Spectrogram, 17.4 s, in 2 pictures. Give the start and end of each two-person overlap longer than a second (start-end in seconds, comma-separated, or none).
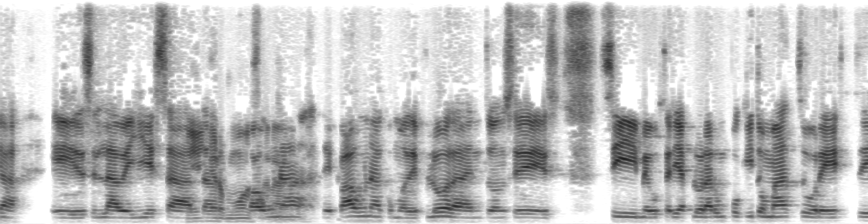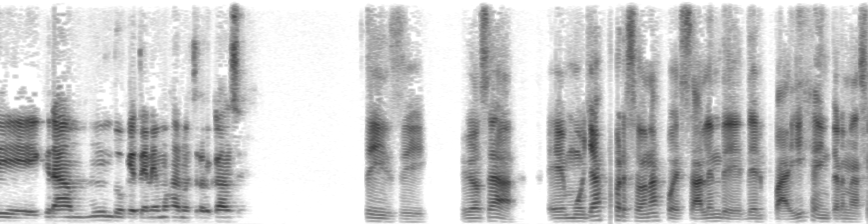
1.8-3.1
